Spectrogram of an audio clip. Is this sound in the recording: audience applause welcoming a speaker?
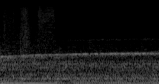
no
